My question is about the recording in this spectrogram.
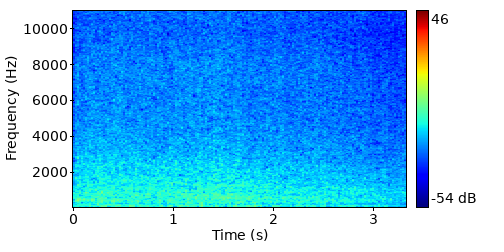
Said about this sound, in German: In steinernen, etwa einen Meter breiten Kanälen strömt Wasser in die Stadt. Die Kanäle heißen Aflatsch. Das Wasser stammt aus Quellen, aus den Wadis und aus dem Grundwasser.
